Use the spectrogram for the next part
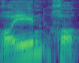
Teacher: কণ্ঠনালীর শেষ হইতে, মানে গলার শেষ ভাগ থেকে উচ্চারিত হয় গইন খ। গইন, এই যে মোটা করে, মোটা করে বলতে হবে গইন খ।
